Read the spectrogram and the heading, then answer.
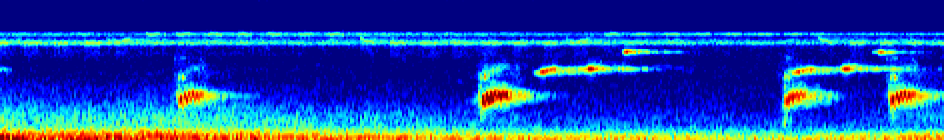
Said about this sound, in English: So you've got an awareness of a background noise, but the tree frogs absolutely dominate.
